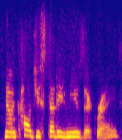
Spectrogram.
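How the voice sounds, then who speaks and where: Brief: woman host, mid pitch, dry muffled remote line, easygoing questions. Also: quick pace, gravelly, no echo. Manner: warm back-channel "mm-hmm", rambling questions. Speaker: radio host. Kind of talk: interview questions.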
